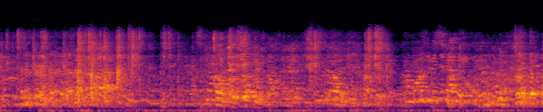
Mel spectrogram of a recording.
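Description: Teenage boys laugh loudly.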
